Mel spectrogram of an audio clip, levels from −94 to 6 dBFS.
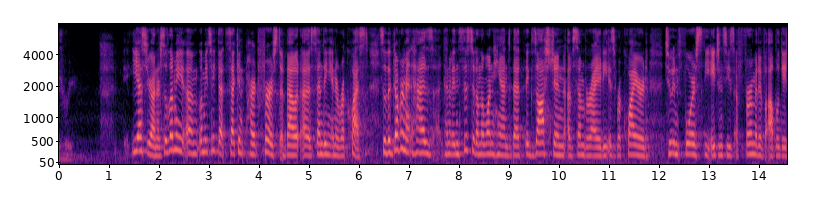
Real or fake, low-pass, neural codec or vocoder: fake; 7.2 kHz; codec, 16 kHz, 4 kbps, FunCodec, trained on Chinese and English, 50 frames a second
